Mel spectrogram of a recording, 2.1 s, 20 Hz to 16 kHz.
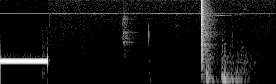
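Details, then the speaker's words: Commodore PC35-III (286 AT clone) power supply tested without load: one short, sharp high beep at switch-on, with the fan not starting; it reads 5.1 V and 11.8 V, and the owner suspects a fan controller, cause unclear. "And it made a very nasty beep. And we've got 5.1 volts and 11.8. Not sure what that beep was."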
